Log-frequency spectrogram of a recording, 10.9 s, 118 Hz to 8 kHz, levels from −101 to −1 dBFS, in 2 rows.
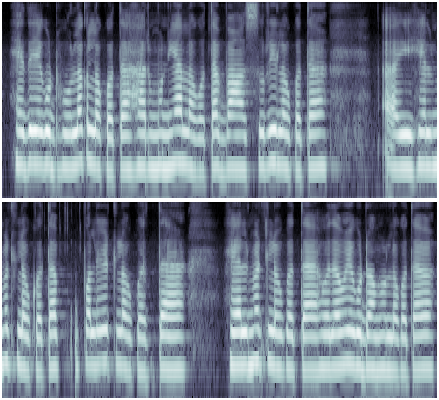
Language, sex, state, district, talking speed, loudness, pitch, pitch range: Hindi, female, Bihar, Gopalganj, 170 wpm, -14 LUFS, 235 Hz, 225-245 Hz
